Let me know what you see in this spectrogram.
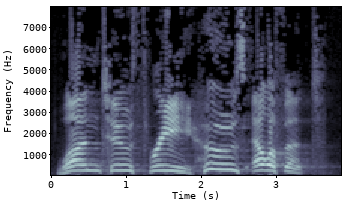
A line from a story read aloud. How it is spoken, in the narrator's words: the villagers, somebody begins to shout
